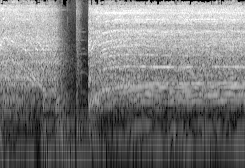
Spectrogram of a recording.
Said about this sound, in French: C'est un difficile ça. Il est un peu similaire à celui qu'on a eu la foreuse. Euh, allez, je vais le prendre. En fait, c'est une perceuse, mais foreuse, ça va tout aussi bien.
